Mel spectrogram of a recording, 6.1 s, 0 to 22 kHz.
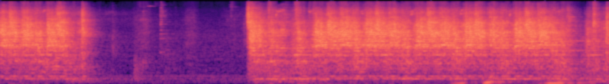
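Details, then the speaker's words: Nitrous small-block Chevy V8 in a fresh build, first start: cranks, dies briefly, then catches with a harsh uneven roar and deep popping bursts, shooting fire out the exhaust; backfire on first start, engine needs more timing. "be careful because it is shooting fire out damn oh oh there she is"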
